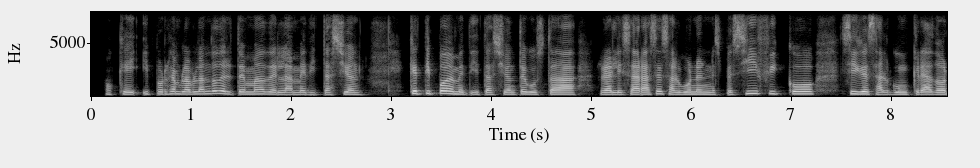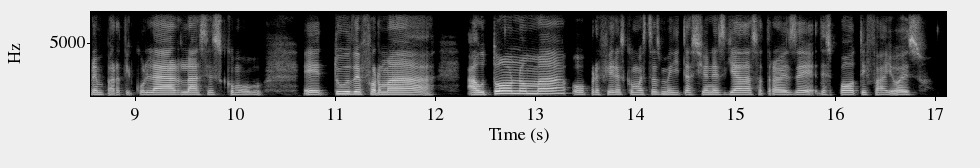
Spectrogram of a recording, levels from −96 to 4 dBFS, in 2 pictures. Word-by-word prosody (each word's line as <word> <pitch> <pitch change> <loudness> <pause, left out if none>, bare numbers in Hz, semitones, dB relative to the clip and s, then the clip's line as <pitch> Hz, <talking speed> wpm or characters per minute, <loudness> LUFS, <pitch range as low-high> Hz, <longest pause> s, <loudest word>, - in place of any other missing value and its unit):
Okey, 190 0 -6
y 205 - -10
por 200 +1 -6
ejemplo, 210 -1 -1
hablando 210 +4 0
del 230 -5 0
tema 200 +1 -2
de 195 -1 -2
la 175 -1 -3
meditación, 175 +1 -4 0.4
¿qué 245 - +6
tipo 250 +1 +3
de 235 - +5
meditación 185 -1 -4
te 205 - -1
gusta 190 0 0 0.2
realizar? 180 +1 +1
¿Haces 205 +3 0
alguna 190 +1 -1
en 190 -2 -3
específico? 215 +4 0 0.2
¿Sigues 215 -2 +2
algún 180 +2 -3
creador 180 +1 0
en 185 - -2
particular? 180 +2 +1
¿La 185 0 +3
haces 180 -1 -4
como, 160 -2 -8 0.4
eh, 170 0 +1
tú 215 0 +6
de 205 -1 +5
forma 185 -3 +2 0.3
autónoma, 240 +6 +5
o 185 - -3
prefieres 185 0 -4
como 180 -1 -5
estas 195 +2 -5
meditaciones 180 0 -4
guiadas 180 0 +1
a - - -9
través 160 +1 -3
de 175 -2 -1
de - - -9
Spotify, 175 +1 -2
o - - +1
eso? 155 0 -2
185 Hz, 165 wpm, -23 LUFS, 175-205 Hz, 0.4 s, qué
